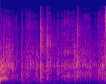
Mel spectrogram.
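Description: Scissors cutting through a sheet of transfer tape and vinyl, the plastic sheet crinkling as it is handled, with a few sharp snips.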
